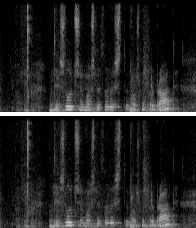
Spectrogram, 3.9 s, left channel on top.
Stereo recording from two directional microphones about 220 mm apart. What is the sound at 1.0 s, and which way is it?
Speech, 20° left (ahead or behind).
